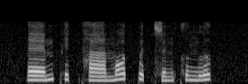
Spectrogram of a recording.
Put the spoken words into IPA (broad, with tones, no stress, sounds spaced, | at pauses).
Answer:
ɛː˨˥ m pʰ ɪ˨˥ k̚ h aː˨ m ɔː˥ t̚ p ɵ˨ t̚ s ɵ˨˧ n kʰ ʊ˧ ŋ l ʊ˥ k̚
